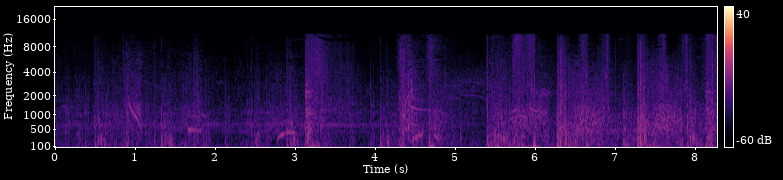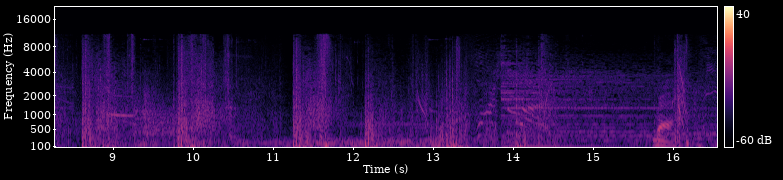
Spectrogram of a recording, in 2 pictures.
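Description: Sniper gunfire in Red Dead Redemption: sharp shots crack out one after another over galloping hoofbeats and game action, with voices heard at times.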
